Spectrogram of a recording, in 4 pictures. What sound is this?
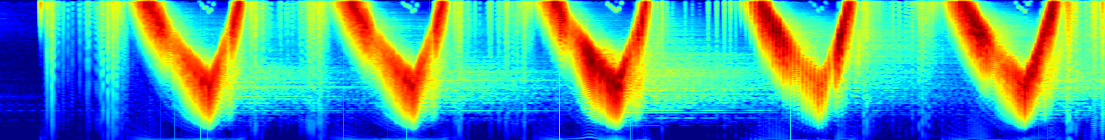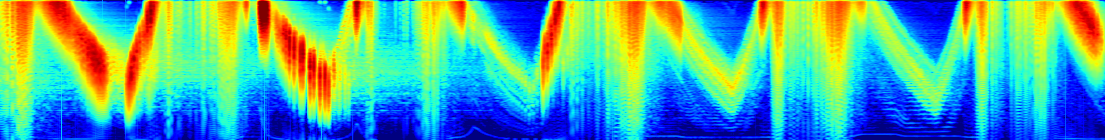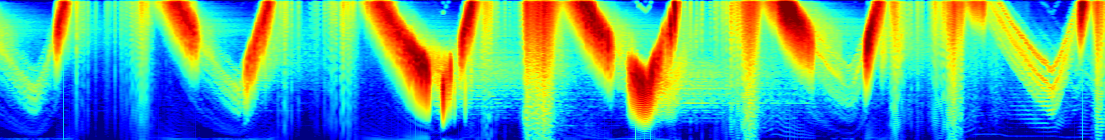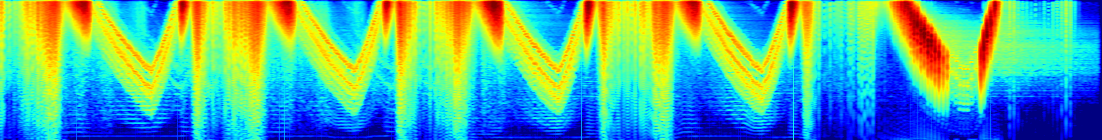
Myself improvising with samples of magnets clashing together, and re-sampling using granular synth and a few fx.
